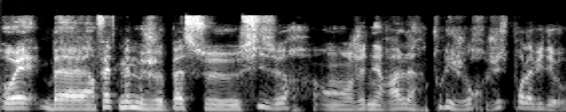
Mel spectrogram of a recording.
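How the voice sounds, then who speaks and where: With ordinary pitch variation, the man talks in a fairly high register. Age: 30s. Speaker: NFT news content creator. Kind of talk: casual interview. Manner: fast; poor articulation.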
